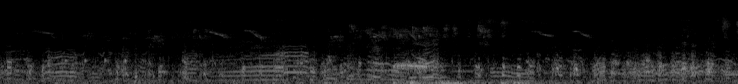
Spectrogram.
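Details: Backyard country hen with chicks in the morning: dense, repeated harmonic clucks overlap throughout, with short, thin, high peeps from the chicks scattered on top and a steady low background rumble.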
